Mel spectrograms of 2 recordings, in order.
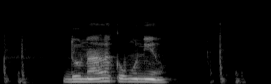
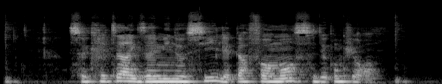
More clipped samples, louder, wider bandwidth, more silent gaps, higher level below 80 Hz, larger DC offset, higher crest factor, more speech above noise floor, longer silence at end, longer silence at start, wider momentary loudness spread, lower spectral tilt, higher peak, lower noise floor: neither; second, -29 LUFS vs -18 LUFS; second, 7.4 kHz vs 10.5 kHz; first, 1.92-2.02 s vs none; second, -70 dBFS vs -52 dBFS; neither; about the same, 18 dB vs 14 dB; second, 29 dB vs 34 dB; about the same, 0.3 s vs 0.35 s; about the same, 0.05 s vs 0.05 s; first, 15 LU vs 9 LU; first, -7.5 dB/octave vs -6 dB/octave; second, -14 dBFS vs -4 dBFS; first, -57 dBFS vs -50 dBFS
